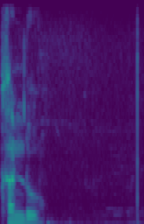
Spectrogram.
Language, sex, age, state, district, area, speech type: Marathi, male, 18-30, Maharashtra, Thane, urban, spontaneous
